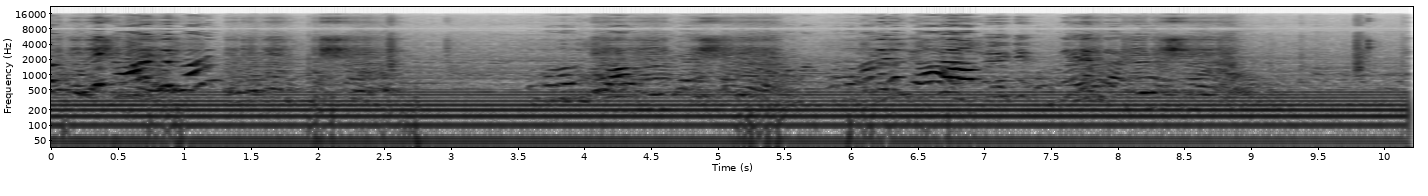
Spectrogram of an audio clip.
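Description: Young people talk in low voices nearby.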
